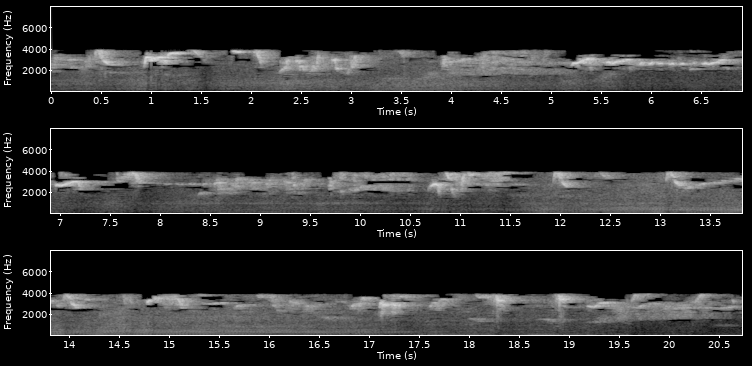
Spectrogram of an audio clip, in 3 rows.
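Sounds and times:
Oriental magpie-robin whistled phrases: 0:00.0 - 0:20.7.

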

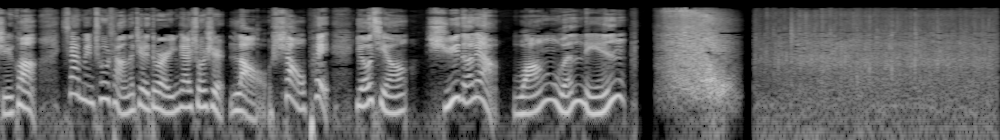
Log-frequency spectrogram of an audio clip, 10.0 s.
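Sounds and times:
speech: 0:00.0 - 0:06.9
audience applause: 0:07.6 - 0:10.0.

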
